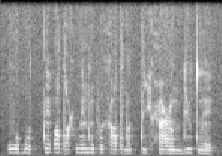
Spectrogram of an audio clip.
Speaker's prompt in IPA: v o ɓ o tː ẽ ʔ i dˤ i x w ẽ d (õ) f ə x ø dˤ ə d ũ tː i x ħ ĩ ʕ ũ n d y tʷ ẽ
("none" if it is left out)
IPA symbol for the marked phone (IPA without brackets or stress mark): ũ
